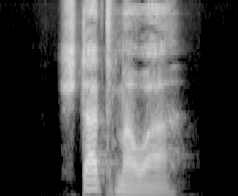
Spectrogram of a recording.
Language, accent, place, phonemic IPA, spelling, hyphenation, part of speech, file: German, Germany, Berlin, /ˈʃtatˌmaʊ̯ɐ/, Stadtmauer, Stadt‧mau‧er, noun, De-Stadtmauer.ogg
- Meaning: city wall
